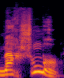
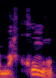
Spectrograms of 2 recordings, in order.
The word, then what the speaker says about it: Marchombre: Et Marchombre, c'est une belle trouvaille. Moi, Marchombre, j'aime bien. On voit, d'ailleurs, on sait qu'on doit prononcer Marchombre et pas Marcombre parce que on imagine la marche et l'ombre.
